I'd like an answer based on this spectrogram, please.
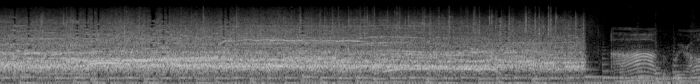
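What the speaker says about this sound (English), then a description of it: "clapping and screaming and shouting like this" Dense crowd cheering, whooping and shouting with clapping mixed in, a loud continuous roar that suddenly drops off near the end, leaving a quieter tail with a few voices.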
